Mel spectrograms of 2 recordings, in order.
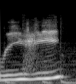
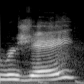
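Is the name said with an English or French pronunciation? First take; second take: English; French. First: The name is said with an English pronunciation. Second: The name is said with a French pronunciation. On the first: This is how Americans say the name. "you guys call him Rigi" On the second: This is how French speakers say the name. "but in French he would be Roger"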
